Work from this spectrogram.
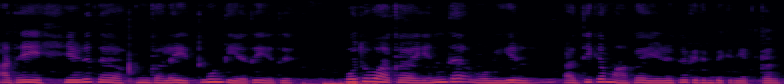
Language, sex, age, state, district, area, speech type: Tamil, female, 18-30, Tamil Nadu, Ranipet, urban, spontaneous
